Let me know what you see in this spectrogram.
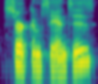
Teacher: So the first C sounds like an S.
